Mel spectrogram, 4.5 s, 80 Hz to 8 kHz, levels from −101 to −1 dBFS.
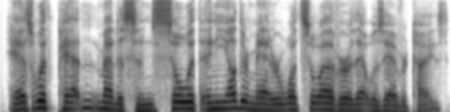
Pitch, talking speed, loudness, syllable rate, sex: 155 Hz, 175 wpm, -17 LUFS, 5.8 syllables/s, male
